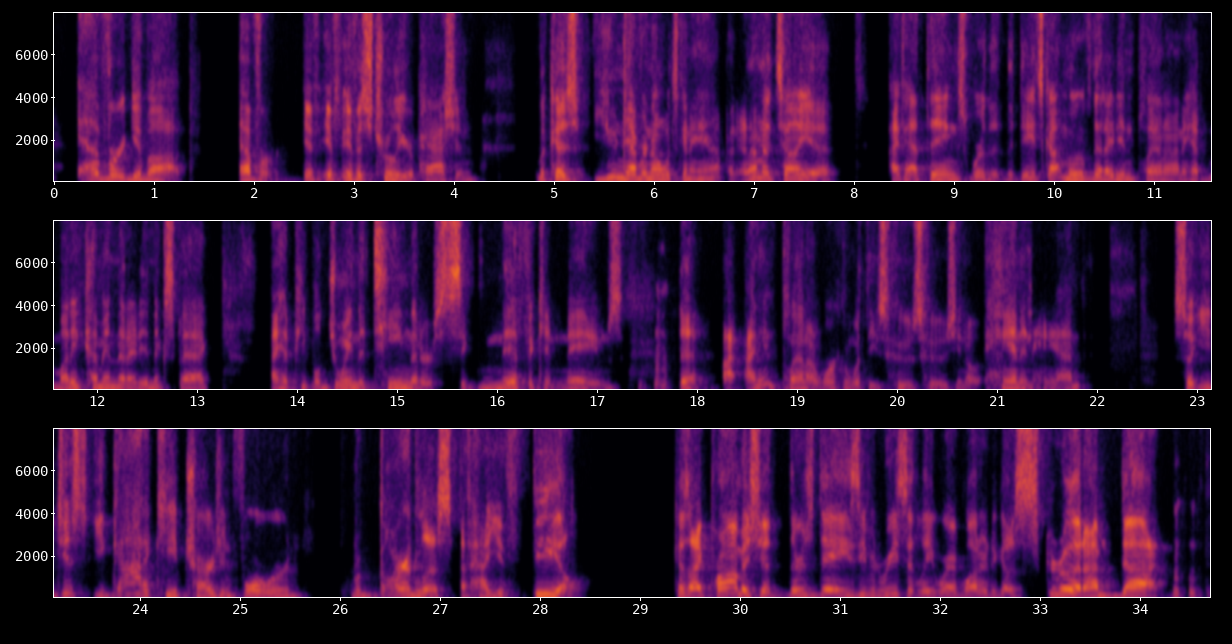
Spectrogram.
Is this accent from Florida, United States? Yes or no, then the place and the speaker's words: no; Montana, United States; now in Idaho, United States; I grew up in Montana, but I live in Idaho now.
